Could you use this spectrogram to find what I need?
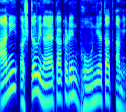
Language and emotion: Goan Konkani, neutral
